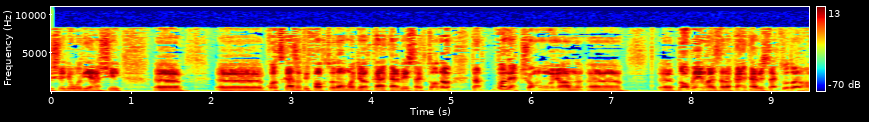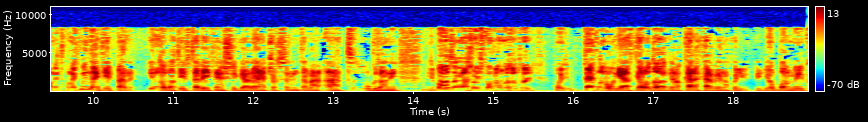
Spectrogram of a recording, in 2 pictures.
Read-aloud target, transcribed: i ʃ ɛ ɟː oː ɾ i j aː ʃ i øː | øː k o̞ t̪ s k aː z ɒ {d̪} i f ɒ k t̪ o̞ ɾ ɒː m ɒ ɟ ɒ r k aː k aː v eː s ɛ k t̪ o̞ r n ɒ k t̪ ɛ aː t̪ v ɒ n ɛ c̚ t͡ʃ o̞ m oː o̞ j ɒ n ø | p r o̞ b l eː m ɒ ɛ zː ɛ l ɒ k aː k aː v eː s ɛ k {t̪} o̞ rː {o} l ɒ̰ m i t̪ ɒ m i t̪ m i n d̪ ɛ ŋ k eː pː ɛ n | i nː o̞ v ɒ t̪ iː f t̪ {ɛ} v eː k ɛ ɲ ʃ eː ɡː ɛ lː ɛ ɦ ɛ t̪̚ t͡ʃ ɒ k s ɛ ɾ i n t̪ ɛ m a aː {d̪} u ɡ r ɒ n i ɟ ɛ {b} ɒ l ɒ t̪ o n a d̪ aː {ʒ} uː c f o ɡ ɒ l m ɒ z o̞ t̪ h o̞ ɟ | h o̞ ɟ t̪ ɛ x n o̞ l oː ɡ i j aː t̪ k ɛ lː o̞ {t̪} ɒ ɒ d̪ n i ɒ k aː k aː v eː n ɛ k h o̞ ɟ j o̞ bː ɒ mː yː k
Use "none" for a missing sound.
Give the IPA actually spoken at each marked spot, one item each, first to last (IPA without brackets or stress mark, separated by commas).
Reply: t̪, t̪, ɒ, ɛ, t̪, b, ʃ, d̪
